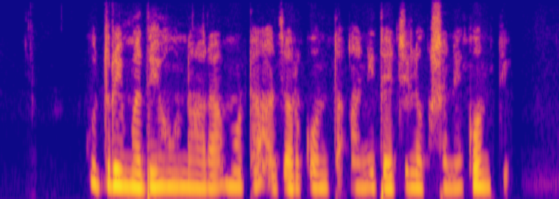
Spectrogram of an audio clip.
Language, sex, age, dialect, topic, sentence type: Marathi, female, 25-30, Standard Marathi, agriculture, statement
